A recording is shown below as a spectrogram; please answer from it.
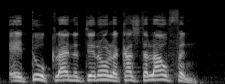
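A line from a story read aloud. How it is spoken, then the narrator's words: Call. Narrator (German): Dieser rief mir und sagte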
